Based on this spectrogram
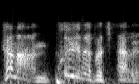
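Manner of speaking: put-on energetic cartoon voice. Comparing Joker impressions, doing Mark Hamill's Joker: Mark Hamill's Joker voice. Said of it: "Mark Hamill's Joker ... he's like".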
